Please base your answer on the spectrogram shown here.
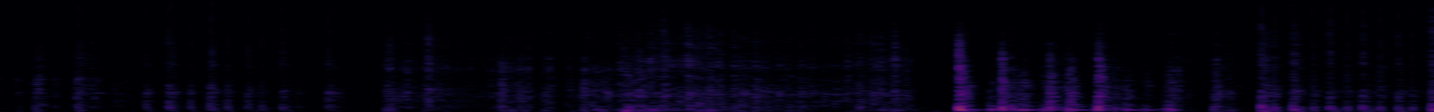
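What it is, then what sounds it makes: Cardboard toy box with plastic window. A small, hollow collectible figure box made of cardboard with a clear plastic window is held in one hand and tapped with the fingertips of the other. Quick, dull, hollow taps come in bursts, giving way in the middle to a denser, continuous patter before separate taps return. The sound is soft and low, with short, dry hits and no lingering ring.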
